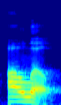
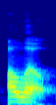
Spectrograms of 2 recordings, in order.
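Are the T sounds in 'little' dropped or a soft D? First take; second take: dropped; dropped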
